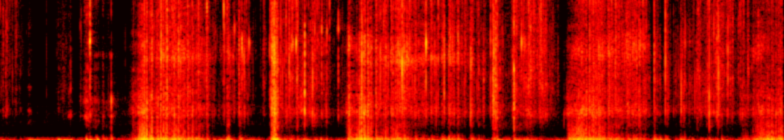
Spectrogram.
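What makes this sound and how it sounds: A utility knife blade scrapes and cuts curls from a solid pink bar of soap held in the hand. Dry, crisp scraping and crackling strokes come in uneven bursts, with a bright, hissy edge over a soft low rumble.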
